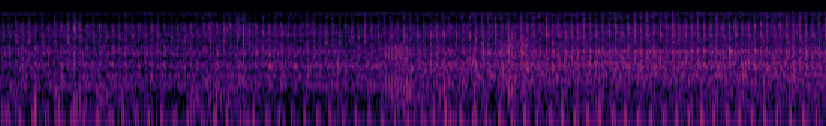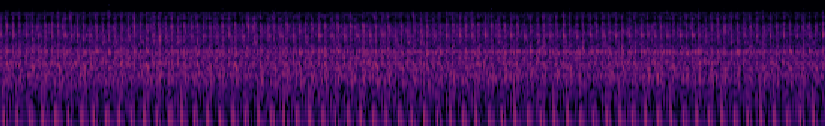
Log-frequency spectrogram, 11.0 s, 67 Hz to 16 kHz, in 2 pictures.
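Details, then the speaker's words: Honda Super Cub JA07 idling after suddenly turning noisy: crisp, even tick about four per second over the exhaust beat; the owner says it never made this sound before, cause not yet found. "急にバタバタうるさくなったもん。そんなカタカタ音がせんかったような気がするんよね。やっぱりこんな音しよらんかった。"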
